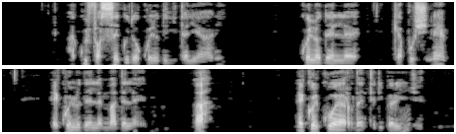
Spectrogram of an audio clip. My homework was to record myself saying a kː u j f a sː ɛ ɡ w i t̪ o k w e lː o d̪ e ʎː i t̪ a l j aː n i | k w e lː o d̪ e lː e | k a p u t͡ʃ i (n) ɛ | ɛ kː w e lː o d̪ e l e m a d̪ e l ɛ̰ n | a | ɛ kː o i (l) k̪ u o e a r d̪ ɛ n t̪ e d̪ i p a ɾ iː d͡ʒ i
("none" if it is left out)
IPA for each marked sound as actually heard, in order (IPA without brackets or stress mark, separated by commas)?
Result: n, l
